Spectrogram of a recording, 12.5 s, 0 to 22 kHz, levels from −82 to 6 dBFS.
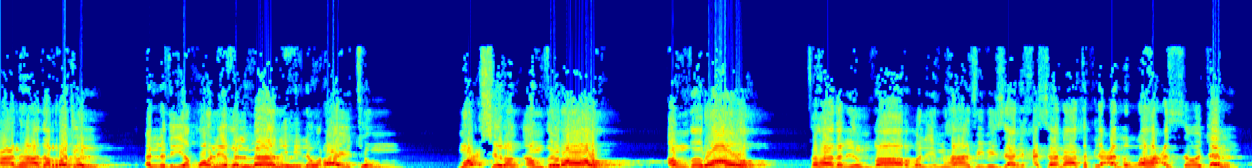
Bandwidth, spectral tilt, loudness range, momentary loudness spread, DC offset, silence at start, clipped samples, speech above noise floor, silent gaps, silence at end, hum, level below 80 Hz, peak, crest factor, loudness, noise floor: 16.5 kHz; -4 dB/octave; 3 LU; 9 LU; under 0.1%; 0 s; 0.5%; 46 dB; none; 0.15 s; none; -46 dBFS; 0 dBFS; 10 dB; -9 LUFS; -55 dBFS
